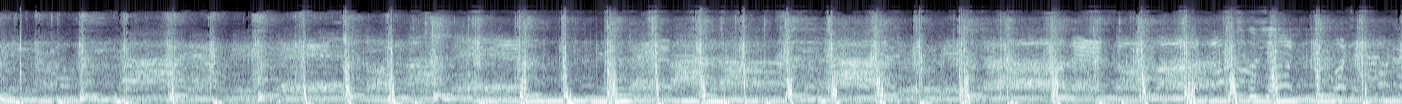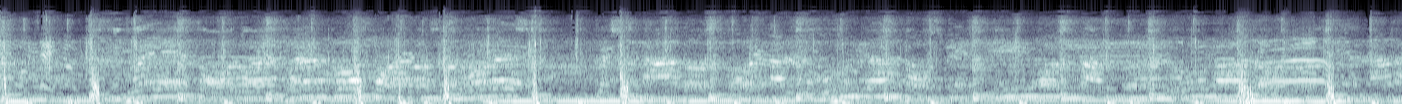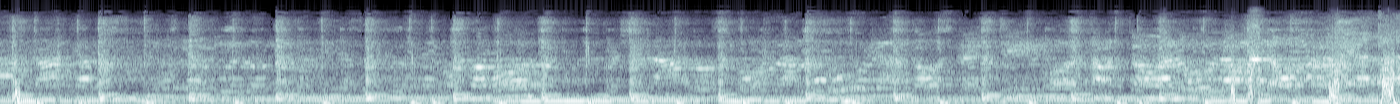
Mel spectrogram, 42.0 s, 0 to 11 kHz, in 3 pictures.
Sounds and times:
Music: 0.0s - 42.0s
Male singing: 6.3s - 19.4s, 20.0s - 42.0s.

